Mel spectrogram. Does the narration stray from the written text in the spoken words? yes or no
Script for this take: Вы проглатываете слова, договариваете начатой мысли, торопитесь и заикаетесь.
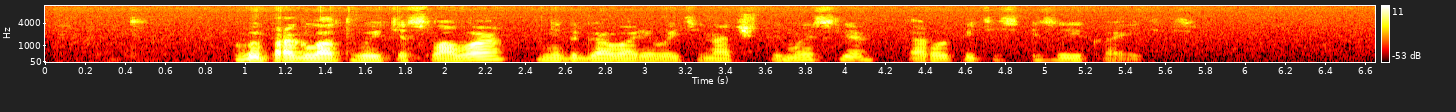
yes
